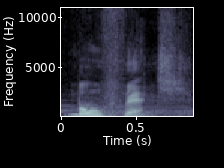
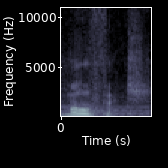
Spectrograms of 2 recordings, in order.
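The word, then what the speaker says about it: מופת: pudesse conhecer então no na língua hebraica a pronúncia de milagre é moffet moffet e pode significar demonstração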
